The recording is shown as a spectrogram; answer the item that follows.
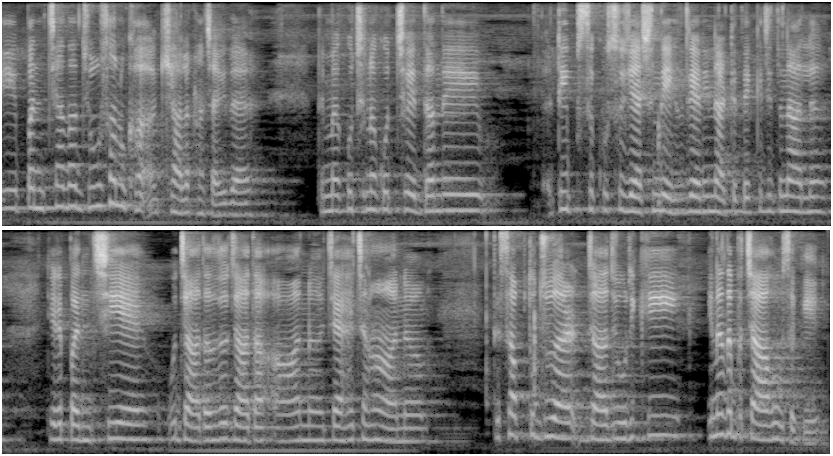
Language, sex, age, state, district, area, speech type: Punjabi, female, 30-45, Punjab, Shaheed Bhagat Singh Nagar, urban, spontaneous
